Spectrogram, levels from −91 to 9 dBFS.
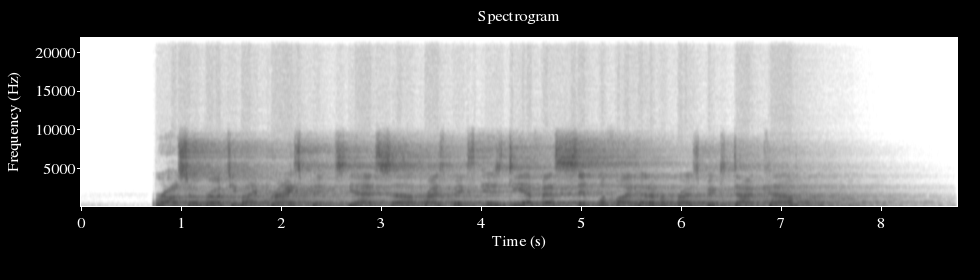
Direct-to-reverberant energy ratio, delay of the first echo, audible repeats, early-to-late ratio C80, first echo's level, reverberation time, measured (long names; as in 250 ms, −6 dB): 2.0 dB, 611 ms, 1, 4.0 dB, −19.0 dB, 2.8 s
